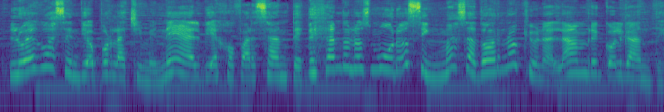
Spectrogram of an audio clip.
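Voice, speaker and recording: A woman speaks fairly slowly in a high voice with very wide pitch swings and an upbeat tone. Music plays in the background. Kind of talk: children's story reading.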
